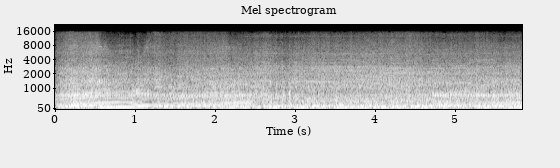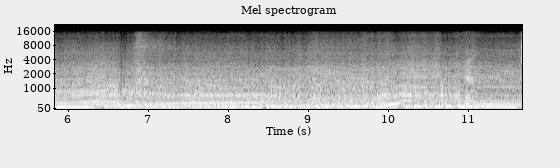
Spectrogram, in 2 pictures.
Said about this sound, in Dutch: we hebben ook het allereerste geluid van de nieuwe 3 liter boxermotor.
